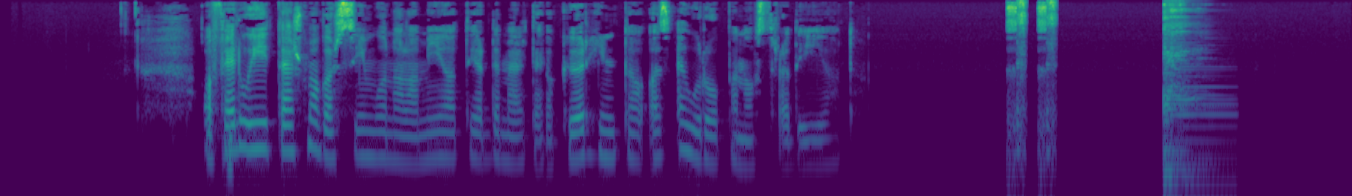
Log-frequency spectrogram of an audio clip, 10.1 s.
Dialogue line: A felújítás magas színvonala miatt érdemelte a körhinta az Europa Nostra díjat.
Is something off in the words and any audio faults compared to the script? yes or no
yes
